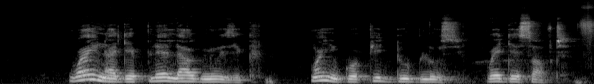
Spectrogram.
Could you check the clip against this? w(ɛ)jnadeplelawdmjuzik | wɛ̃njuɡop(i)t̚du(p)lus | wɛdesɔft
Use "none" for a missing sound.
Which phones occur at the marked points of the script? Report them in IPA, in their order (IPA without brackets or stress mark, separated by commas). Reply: a, i, b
